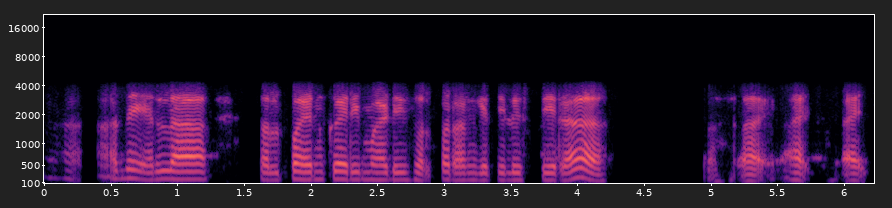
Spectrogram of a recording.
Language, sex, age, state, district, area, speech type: Kannada, female, 60+, Karnataka, Udupi, rural, conversation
